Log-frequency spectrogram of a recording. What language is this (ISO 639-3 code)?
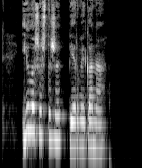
chm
